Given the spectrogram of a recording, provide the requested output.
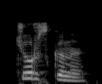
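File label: "чурскыны", Komi-Zyrian, female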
